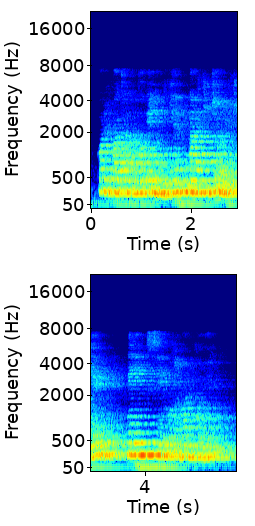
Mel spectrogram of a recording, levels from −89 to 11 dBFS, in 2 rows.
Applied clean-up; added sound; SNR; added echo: none; none; none; reverberation time 2.1 s.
